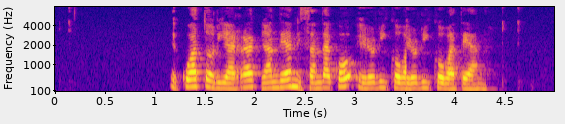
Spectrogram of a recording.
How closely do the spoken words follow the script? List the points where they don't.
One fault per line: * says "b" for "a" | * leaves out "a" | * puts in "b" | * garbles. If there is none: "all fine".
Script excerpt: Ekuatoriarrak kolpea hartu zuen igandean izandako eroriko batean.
* leaves out "kolpea hartu zuen"
* puts in "eroriko"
